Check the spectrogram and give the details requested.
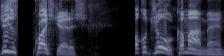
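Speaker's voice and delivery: high-pitched, very loud, belted outburst. Asked by the others to do the Janice one, a Tony Soprano impression. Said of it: "Do the Janice one".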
